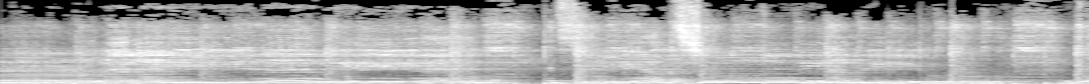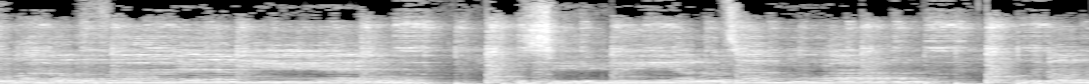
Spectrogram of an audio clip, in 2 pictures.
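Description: A small vocal group of men and women singing a Samoan hymn together in harmony into microphones, holding sustained notes in phrases a few seconds long.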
